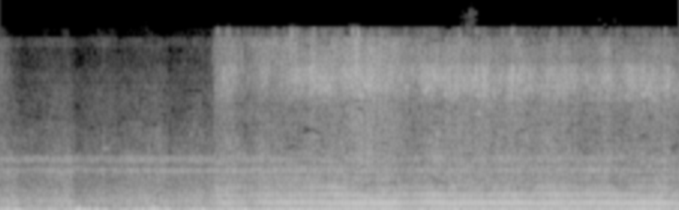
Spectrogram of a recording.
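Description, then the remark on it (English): A small two-stroke engine of a weed whacker drones steadily, its pitch revving up and wavering after the first second, with a buzzy high whine over a rough low rumble. “It's actually a weed whacker.”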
